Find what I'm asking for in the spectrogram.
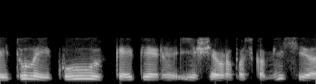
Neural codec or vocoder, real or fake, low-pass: none; real; 3.6 kHz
